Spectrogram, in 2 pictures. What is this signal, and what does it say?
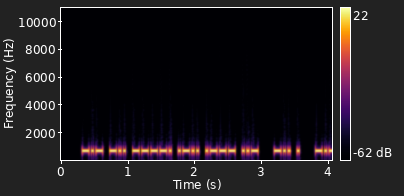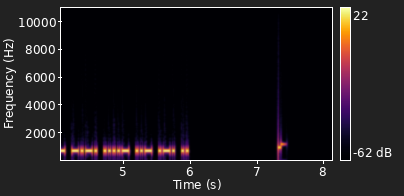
Morse code, heard as a keyed tone, about 36 wpm, 700 Hz. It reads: KD9LJU DE KC4URI
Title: USA Callsign DE Callsign 35wpm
